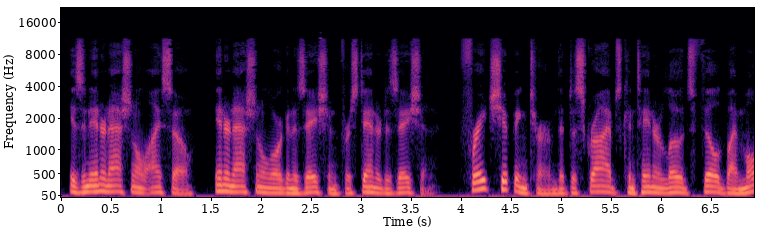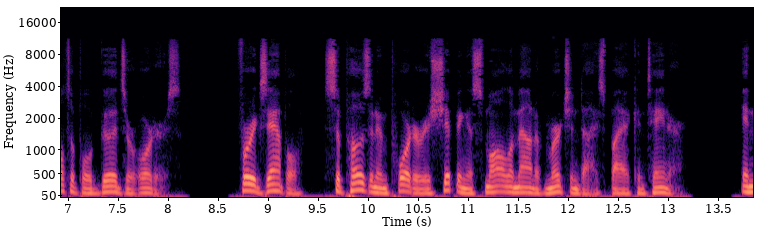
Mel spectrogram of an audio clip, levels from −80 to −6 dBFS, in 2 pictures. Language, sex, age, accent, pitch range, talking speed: English, male, 50-69, American, 90-115 Hz, 160 wpm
